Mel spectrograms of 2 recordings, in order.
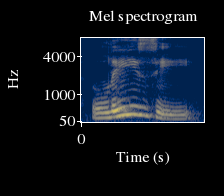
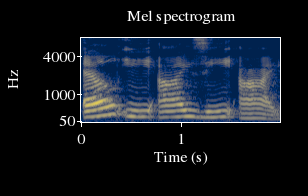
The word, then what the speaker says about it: Leizi: But we have Lazy. It's Leizi.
